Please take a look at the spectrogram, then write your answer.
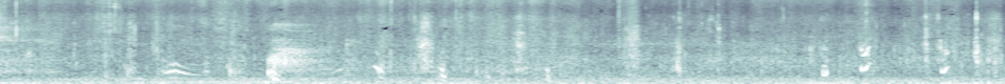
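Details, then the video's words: German Shepherd puppies giving a few faint, short yelps and whines, with soft scuffling and a person talking quietly nearby. "German Shepherd Puppies"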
